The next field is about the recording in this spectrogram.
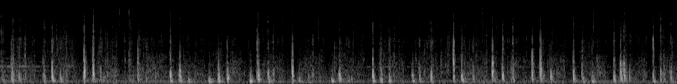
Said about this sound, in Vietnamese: Quả nhiên là tiếng vó ngựa. Ban đầu là đi từ từ, sau đó dứt khoát phi nước đại.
